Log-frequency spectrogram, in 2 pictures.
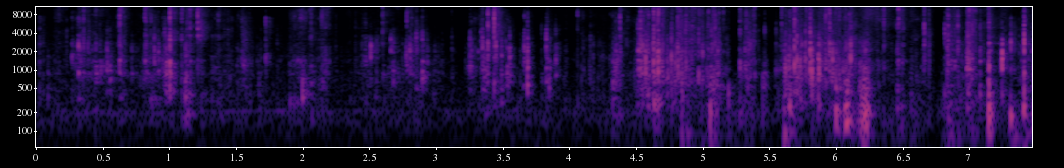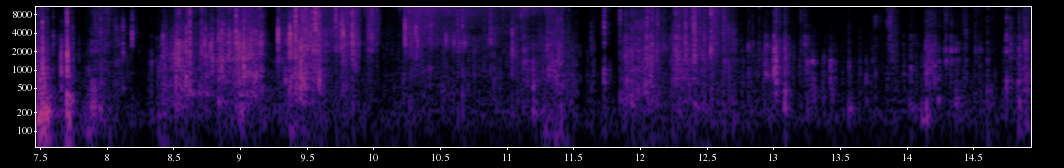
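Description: Fingertips turn the pages of a crumpled glossy paper magazine and press them down, producing bursts of bright crinkling and rustling. The crackly sounds come in uneven waves with short quiet gaps between them.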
